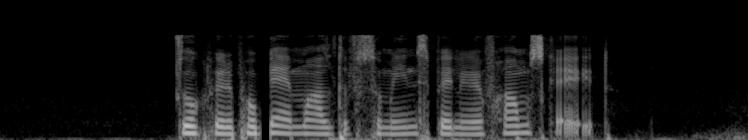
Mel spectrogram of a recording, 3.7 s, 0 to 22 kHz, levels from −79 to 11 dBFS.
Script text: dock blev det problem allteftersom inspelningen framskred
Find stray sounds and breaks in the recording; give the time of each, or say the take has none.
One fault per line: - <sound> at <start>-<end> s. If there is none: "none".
- dropout at 1.3-1.4 s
